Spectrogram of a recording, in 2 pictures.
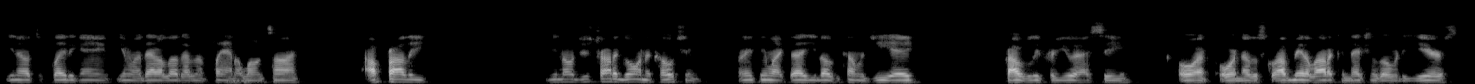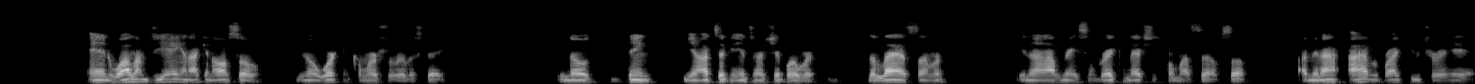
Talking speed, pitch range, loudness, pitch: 205 wpm, 95-115 Hz, -27 LUFS, 100 Hz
